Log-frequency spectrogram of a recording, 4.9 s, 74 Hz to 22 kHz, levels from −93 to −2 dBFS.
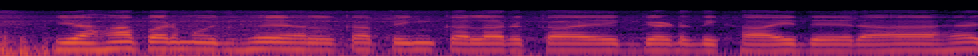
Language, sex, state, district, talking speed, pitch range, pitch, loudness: Hindi, male, Chhattisgarh, Raigarh, 160 wpm, 130-145 Hz, 135 Hz, -42 LUFS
